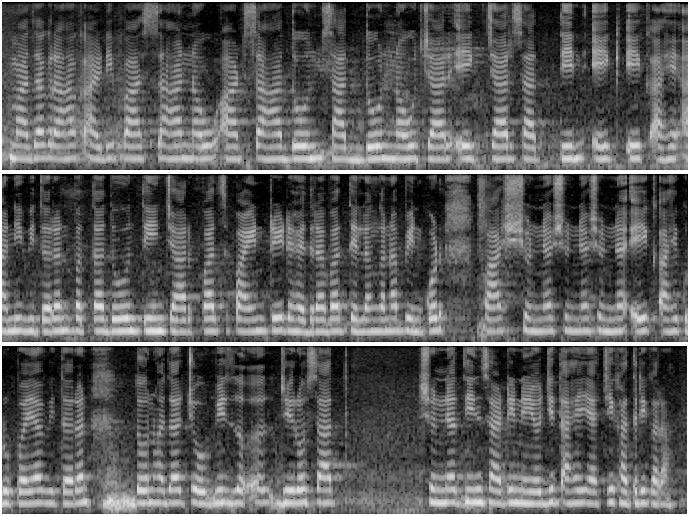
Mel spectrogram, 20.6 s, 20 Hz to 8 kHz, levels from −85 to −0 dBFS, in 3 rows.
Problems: constant background noise, background conversations at intervals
